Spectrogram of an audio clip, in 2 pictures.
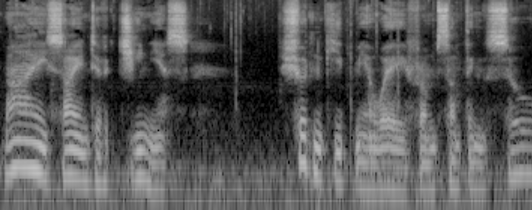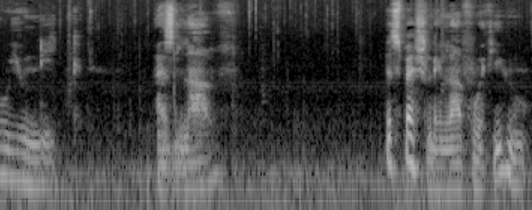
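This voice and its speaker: A man playing a gentle, erudite beast of a scientist in a romantic audio roleplay, speaking in eloquent, formal, flirtatious phrases and lingering over his words. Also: deep voice, expressive, takes it slowly, pauses often, slight background noise, full character voice. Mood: devoted.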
